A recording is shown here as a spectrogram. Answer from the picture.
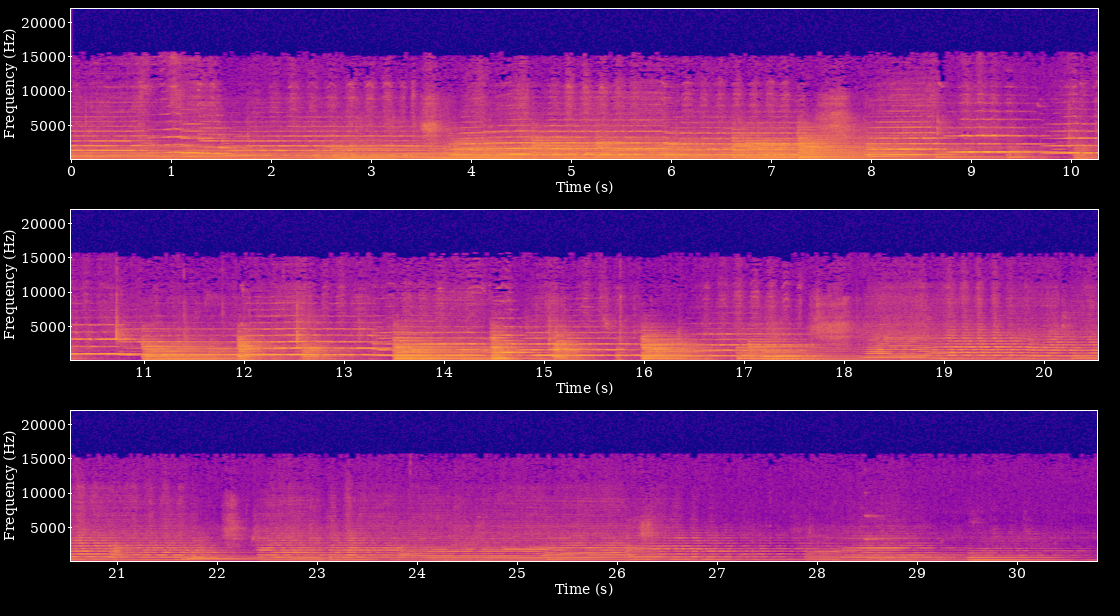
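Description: A concert flute and piano playing a classical piece together, the flute carrying the melody over piano accompaniment. The music is fuller and louder in the first half and grows quieter and sparser in the second half.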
